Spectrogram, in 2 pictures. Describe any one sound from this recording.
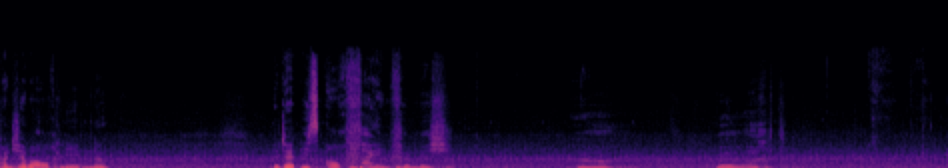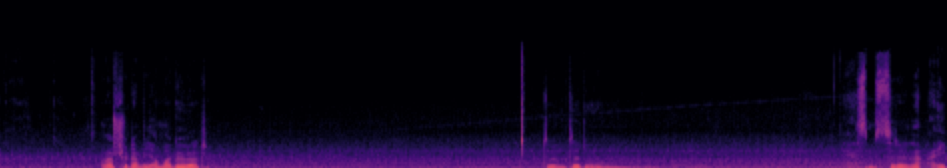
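A bus engine hums steadily while driving.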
